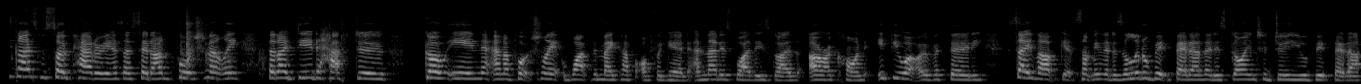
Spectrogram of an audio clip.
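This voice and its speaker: A woman with an Australian accent, very fast pace, high pitch, a bright and sharp tone, and ordinary pitch variation. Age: 30s. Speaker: beauty vlogger. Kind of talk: product review. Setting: at home. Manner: animated.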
